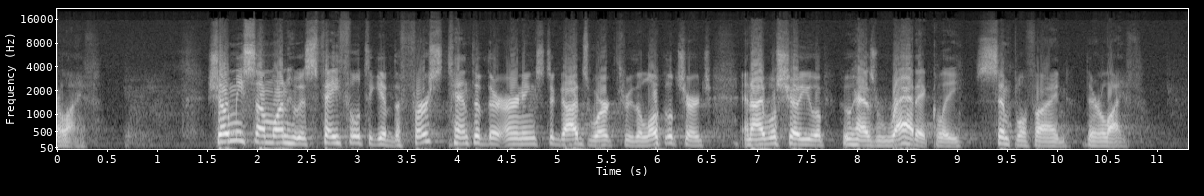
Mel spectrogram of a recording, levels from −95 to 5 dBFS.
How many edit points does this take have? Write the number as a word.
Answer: one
